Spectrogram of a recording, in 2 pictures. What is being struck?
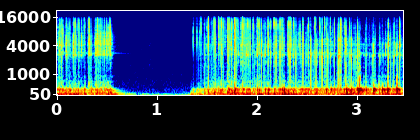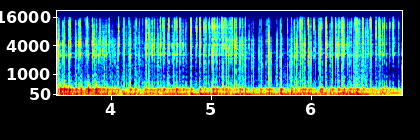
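Metal mesh microphone grille.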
